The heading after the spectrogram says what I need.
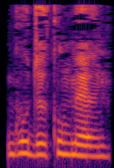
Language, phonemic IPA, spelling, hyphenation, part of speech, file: Volapük, /ɡudykuˈmøn/, gudükumön, gu‧dü‧ku‧mön, verb, Vo-gudükumön.ogg
- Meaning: 1. to make better 2. to improve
